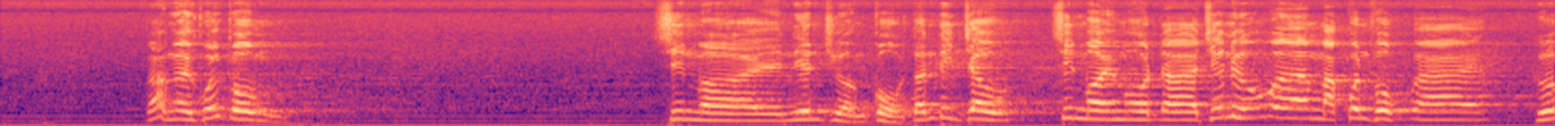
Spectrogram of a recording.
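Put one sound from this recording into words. A man speaks with animation into a microphone, heard over loudspeakers in a large hall.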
